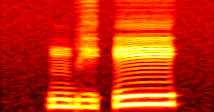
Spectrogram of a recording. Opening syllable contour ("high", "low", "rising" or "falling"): low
